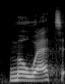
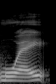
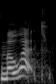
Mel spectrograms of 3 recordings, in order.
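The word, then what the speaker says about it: Moët: education, is that it is indeed Moet and not Moet, despite being French. Yes. Maybe because of the umlaut? Is that what's the... Yes, you're absolutely right. So Moet, you pronounce the T because the 2 dots over the E signify that you pronounce the T. It's Moet.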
